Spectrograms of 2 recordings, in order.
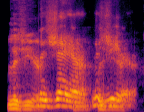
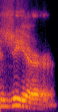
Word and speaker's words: Legere: How do you pronounce yours? Legere. Oh, excuse me, it's French sounding. Kind of mispronounced. Yeah. Legere.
